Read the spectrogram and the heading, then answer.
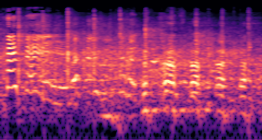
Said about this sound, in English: I mean, go back to serious campaign finance. Oh my gosh, reform. You're applauding him.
